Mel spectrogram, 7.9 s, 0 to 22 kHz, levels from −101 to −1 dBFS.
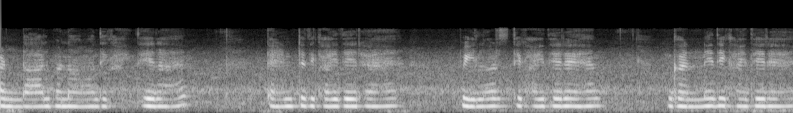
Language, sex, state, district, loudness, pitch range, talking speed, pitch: Hindi, female, Uttar Pradesh, Etah, -16 LUFS, 250-260 Hz, 165 wpm, 255 Hz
